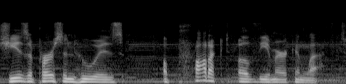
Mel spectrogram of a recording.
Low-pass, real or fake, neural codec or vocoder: 7.2 kHz; real; none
